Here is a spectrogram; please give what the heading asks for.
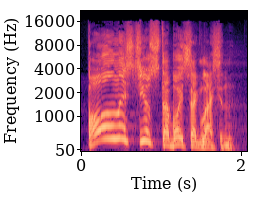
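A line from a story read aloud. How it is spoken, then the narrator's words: Exclaimed. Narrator (Russian): воскликнул мягкий знак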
